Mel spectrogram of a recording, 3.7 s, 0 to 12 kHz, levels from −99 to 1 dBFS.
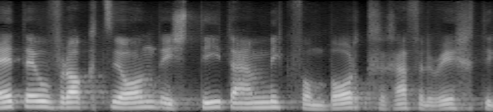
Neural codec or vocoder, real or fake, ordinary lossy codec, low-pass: codec, 24 kHz, 0.9 kbps, WavTokenizer, large speech release; fake; none; none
